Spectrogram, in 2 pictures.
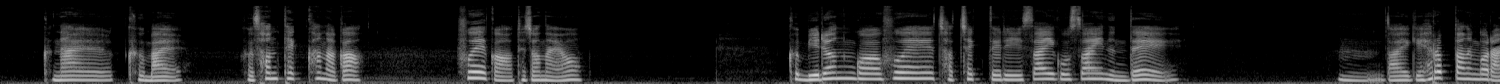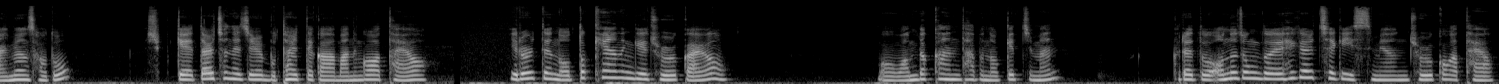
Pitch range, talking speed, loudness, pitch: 200-250 Hz, 215 characters per minute, -22 LUFS, 220 Hz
